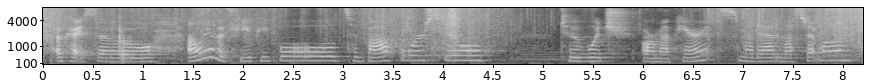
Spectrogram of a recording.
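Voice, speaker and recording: Music plays in the background and room echo is audible. A woman speaks at a fairly slow pace in a fairly high pitch. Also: fairly even intonation. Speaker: vlogger. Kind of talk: casual vlog talk. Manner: chatty, filler-heavy.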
